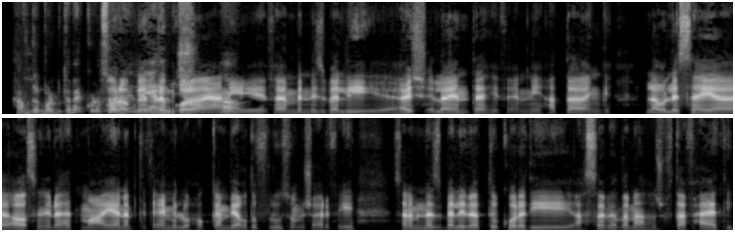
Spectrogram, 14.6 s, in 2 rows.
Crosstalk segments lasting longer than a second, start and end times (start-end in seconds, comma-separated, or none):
1.0-2.5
